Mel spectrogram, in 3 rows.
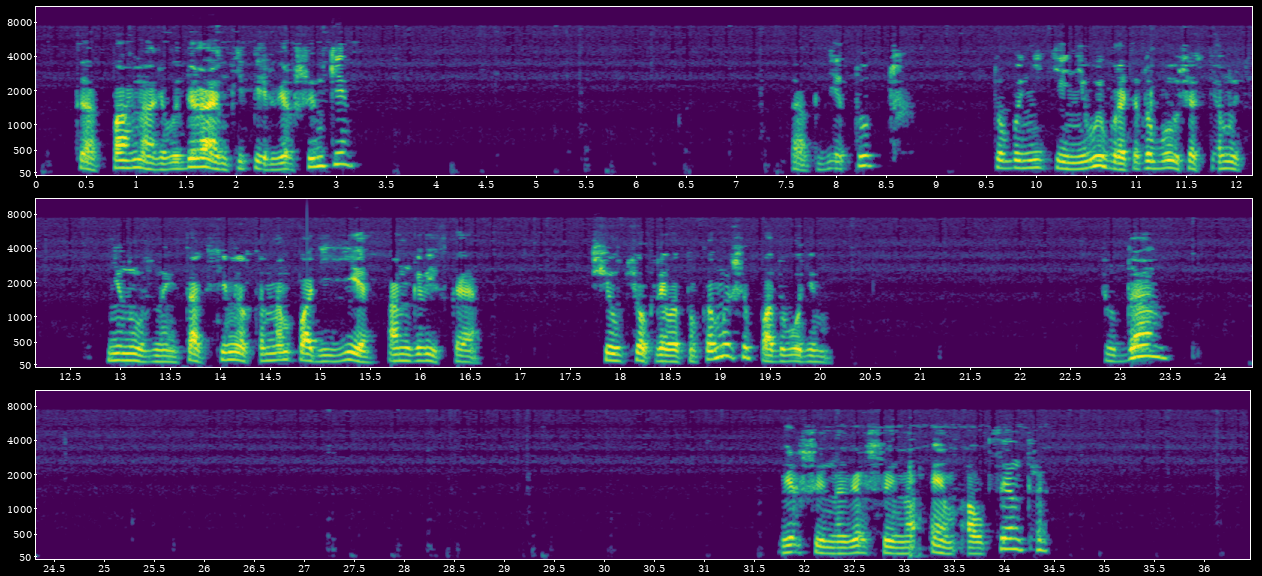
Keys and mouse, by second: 0.2 middle click, 1.4 shift+middle click, 2.7 middle click, 4.6 shift+click, 5.5 shift+click, 6.3 middle click, 6.7 shift+middle click, 7.6 middle click, 10.1 shift+click, 11.1 shift+click, 12.0 middle click, 14.1 KP_7, 17.0 e, 18.1-20.5 drag, 21.4-23.9 middle drag, 25.9-27.4 middle drag, 28.1 middle click, 28.7 shift+middle click, 29.6 middle click, 31.1 click, 32.4 shift+click, 33.2 m.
